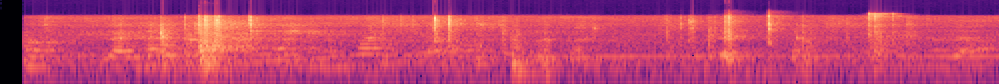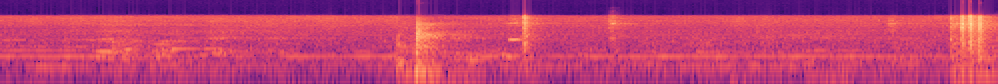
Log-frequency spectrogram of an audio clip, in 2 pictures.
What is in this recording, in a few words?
the sound of an open plan, people talking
